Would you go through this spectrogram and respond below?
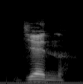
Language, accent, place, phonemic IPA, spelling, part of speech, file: French, France, Lyon, /djɛn/, diène, noun, LL-Q150 (fra)-diène.wav
- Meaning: diene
